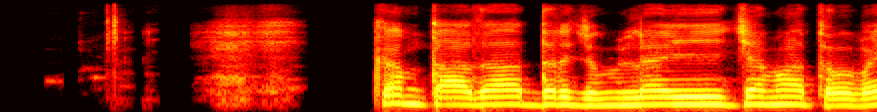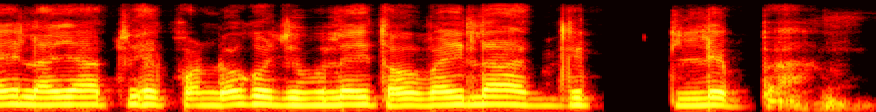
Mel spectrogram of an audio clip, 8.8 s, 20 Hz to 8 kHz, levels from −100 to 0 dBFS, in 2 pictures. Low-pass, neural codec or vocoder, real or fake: 7.2 kHz; codec, 44.1 kHz, 7.8 kbps, Pupu-Codec; fake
